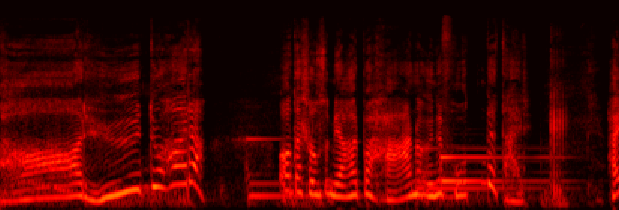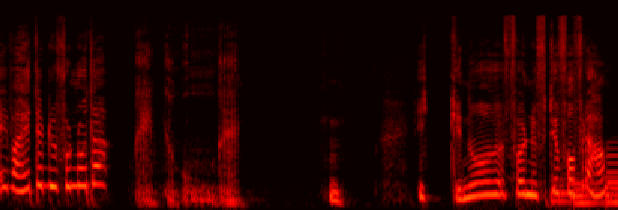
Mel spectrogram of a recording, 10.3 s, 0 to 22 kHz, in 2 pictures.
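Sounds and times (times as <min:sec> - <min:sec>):
speech: 0:00.7 - 0:06.2, 0:07.9 - 0:10.3
pig grunting and snorting: 0:04.5 - 0:05.0, 0:06.2 - 0:07.3.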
